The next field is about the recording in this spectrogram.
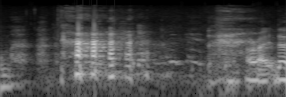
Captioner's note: laughter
